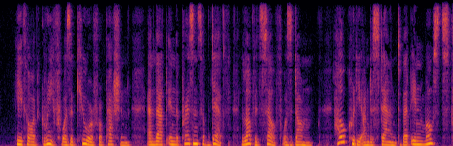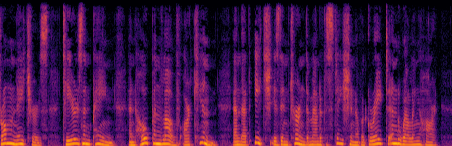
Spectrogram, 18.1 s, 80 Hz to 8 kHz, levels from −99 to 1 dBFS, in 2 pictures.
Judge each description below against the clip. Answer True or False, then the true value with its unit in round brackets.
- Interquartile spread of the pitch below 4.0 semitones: False (5.5 semitones)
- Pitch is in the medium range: True (180 Hz)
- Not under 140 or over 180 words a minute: True (170 wpm)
